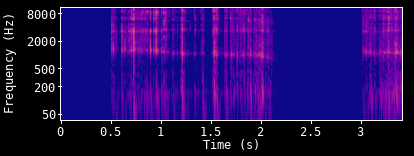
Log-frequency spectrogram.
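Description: Loud crunching of crispy peanut chips, a dense run of brittle snaps and crackles for over a second, then a short pause before the crunching starts again. No one speaks.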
